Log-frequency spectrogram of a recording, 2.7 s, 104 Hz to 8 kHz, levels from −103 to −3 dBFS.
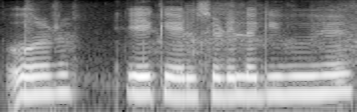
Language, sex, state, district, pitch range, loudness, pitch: Hindi, female, Uttar Pradesh, Saharanpur, 200-215 Hz, -13 LUFS, 210 Hz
